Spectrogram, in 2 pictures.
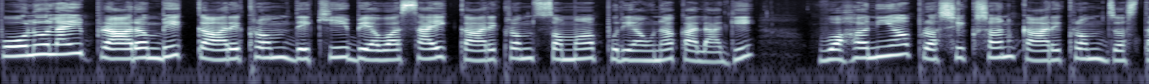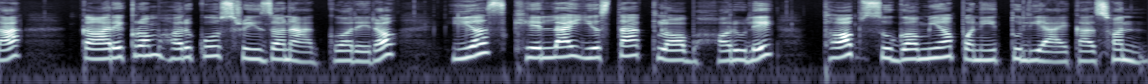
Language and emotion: Nepali, neutral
